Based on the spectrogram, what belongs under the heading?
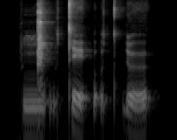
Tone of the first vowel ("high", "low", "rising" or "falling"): rising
